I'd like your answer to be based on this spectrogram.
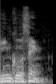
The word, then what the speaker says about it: INC5000: インク5000。 INC5000 と書いてインク 5000と読みます。リスナーの皆さん、ぜひですね、ネットで検索してください。 INC5000 と検索すればすぐ上がります。 2024 年版ですね。今年も公開されました。ちょっとインク5000 が何かということを簡単にご紹介したいと思います。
